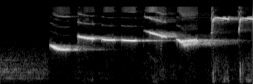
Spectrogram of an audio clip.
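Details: Orange-headed thrush singing loudly in ngeplong ngriwik style for songbird training: sustained clear whistled notes climbing step by step, then a fast twittering ending with thin very high squeaks.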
